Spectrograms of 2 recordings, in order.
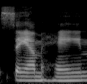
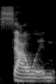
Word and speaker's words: Samhain: it halloween back then instead they called it samhain all right now when it's spelled out there i know it does kind of look like the word samhain there but that's actually pronounced samhain in their language now today we see that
